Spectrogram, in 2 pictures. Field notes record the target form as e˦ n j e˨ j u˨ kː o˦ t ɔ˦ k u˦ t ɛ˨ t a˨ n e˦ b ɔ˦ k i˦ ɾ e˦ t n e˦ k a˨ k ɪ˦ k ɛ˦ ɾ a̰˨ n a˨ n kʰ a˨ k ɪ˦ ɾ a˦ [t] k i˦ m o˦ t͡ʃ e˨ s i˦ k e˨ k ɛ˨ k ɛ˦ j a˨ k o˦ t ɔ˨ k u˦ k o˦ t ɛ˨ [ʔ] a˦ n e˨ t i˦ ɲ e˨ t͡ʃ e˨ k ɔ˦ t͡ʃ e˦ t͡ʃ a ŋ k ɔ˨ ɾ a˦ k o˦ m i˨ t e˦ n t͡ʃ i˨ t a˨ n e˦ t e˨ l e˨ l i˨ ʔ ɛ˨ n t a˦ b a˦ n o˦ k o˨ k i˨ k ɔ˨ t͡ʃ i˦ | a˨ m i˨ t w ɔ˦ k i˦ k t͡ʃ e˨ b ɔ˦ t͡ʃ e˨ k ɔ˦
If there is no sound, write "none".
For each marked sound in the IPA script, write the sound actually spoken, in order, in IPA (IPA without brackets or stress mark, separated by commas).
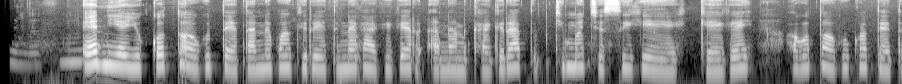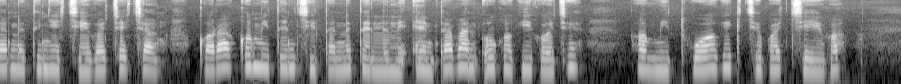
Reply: t, t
